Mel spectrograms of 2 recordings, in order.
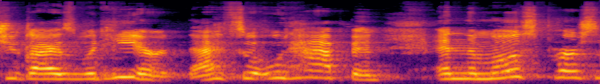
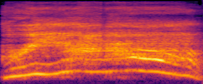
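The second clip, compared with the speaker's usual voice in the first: play-acted very high-pitched scream. Retelling the moment mom screamed from the bathroom, imitating mom screaming. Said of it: "my mom screams and she's like".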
